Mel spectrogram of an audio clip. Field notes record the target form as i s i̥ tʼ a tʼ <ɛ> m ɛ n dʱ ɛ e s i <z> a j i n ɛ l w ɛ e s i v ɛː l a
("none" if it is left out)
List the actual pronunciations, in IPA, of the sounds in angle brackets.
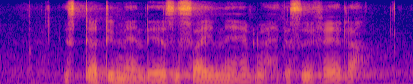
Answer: i, s

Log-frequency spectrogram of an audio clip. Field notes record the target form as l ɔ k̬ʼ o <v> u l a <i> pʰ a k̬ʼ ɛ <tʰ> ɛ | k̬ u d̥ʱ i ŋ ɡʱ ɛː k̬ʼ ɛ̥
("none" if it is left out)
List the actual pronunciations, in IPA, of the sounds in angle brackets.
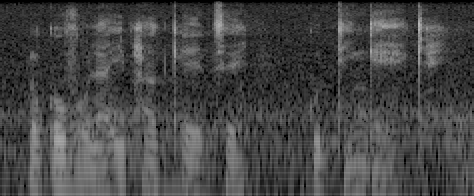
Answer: v, i, tʰ

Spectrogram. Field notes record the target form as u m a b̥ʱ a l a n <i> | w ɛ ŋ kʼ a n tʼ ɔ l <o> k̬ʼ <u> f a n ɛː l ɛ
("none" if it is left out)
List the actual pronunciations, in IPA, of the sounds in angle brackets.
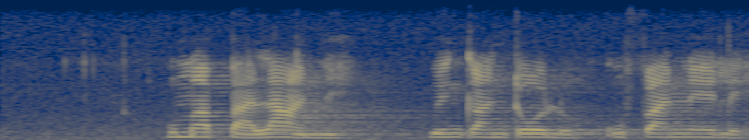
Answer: ɛ, ɔ, u

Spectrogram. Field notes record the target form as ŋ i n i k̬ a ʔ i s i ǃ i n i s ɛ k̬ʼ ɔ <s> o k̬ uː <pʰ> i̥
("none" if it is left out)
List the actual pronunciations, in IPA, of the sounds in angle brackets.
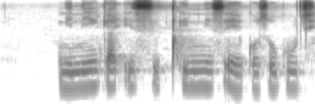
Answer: s, tʰ

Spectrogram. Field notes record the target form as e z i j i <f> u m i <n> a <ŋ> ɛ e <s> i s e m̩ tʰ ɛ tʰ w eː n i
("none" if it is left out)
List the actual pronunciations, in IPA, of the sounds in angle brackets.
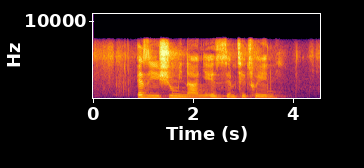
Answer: ʃ, n, ɲ, z

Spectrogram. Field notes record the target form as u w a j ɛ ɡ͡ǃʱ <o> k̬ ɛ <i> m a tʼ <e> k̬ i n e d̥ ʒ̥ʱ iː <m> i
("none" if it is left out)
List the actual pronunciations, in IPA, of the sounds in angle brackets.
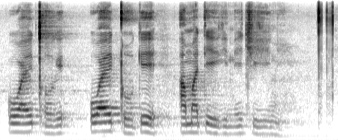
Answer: ɔ, a, e, n

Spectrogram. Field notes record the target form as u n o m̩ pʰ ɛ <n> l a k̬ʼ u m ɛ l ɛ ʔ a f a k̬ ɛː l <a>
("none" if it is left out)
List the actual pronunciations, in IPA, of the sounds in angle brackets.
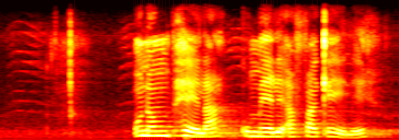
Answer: none, ɛ

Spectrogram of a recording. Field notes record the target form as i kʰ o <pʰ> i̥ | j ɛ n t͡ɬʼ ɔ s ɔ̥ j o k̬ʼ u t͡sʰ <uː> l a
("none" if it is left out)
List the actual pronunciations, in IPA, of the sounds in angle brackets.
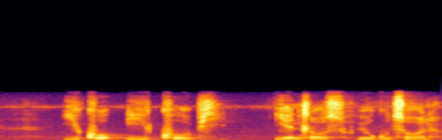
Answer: pʰ, ɔː

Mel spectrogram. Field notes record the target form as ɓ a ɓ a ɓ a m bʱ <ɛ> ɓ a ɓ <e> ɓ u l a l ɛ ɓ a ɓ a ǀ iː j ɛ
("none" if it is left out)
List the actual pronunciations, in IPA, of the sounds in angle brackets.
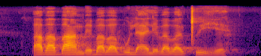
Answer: ɛ, a

